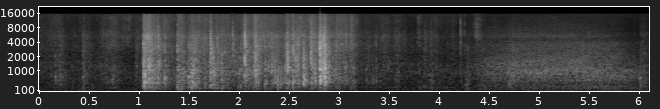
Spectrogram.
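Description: Full plastic trash bags crinkling and rustling loudly for about two seconds as they are carried down stairs, then a softer rustle near the end.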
